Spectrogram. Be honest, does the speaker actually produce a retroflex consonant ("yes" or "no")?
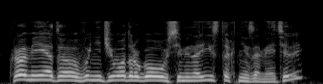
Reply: no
